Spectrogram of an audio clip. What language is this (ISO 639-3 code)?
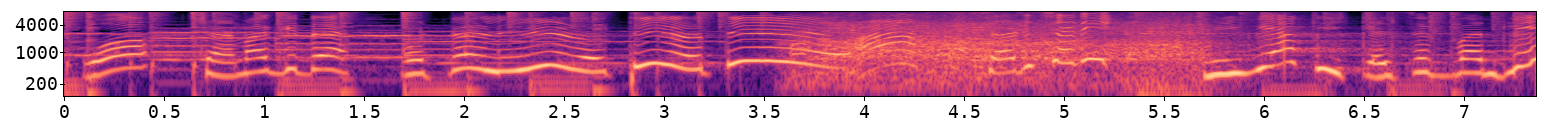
kan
